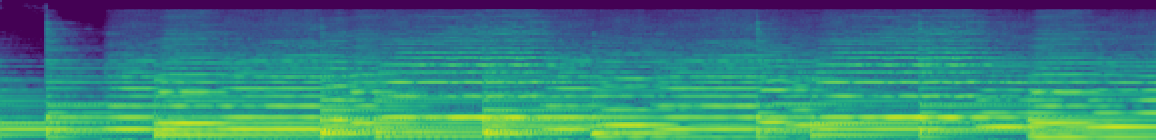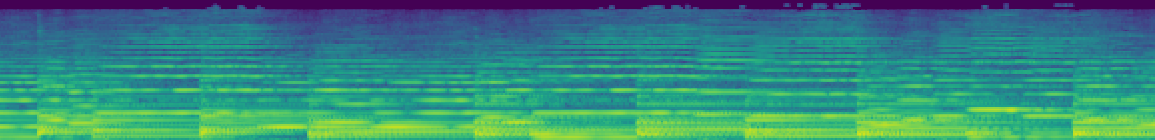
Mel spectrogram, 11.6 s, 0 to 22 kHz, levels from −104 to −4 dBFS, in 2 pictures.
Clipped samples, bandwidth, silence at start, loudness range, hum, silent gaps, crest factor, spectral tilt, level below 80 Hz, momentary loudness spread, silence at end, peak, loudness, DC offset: under 0.1%; 15 kHz; 0 s; 1 LU; none; none; 14 dB; -6.5 dB/octave; -48 dBFS; 4 LU; 0 s; -4 dBFS; -18 LUFS; under 0.1%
